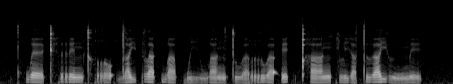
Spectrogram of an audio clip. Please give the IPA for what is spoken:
kʰ w ɛː˨˩ kʰ r e˧ n kʰ r ɔ˨˩ ʔ d a˦˥ j p l a˦˥ k̚ w a˨˩ p̚ w iː˨˩ w a˨˩ ŋ t u˩˦ a̯ r u˨˩ a̯ ʔ e˥˩ k̚ pʰ aː˦˥ ŋ k l i˨˩ a̯ t ɯ˦˥ a̯ j ɯ˩˦ ŋ m e˨˩ k̚

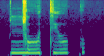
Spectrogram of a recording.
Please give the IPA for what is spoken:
ŋ͡ǀ u tʲ u k

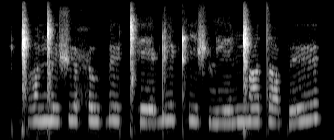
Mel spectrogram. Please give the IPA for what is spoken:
ɡ͡ǁ ɑ ŋ͡ǀ ø ʃ y ħ u ɓ ø ǀʰ e ɖ i ʈʰ i ʃ lʲ e ŋ͡ǁ ɑ t ɑ p ø

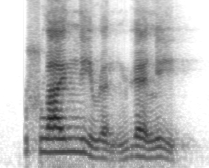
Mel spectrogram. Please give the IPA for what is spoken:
ʂ w a˥ ɪ̯ n̪ i˥˩ ɻ ə̰˨˩ n m ɥ ɛ˥˧ l i˥˩

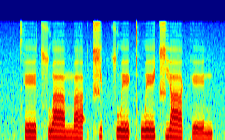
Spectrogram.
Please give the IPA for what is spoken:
t̪ʰ e˧ t͡s w a˧ m a˨ ʔ t͡ɕ ə˦ k̚ s w e˥˧ kʰ w e˦ t͡ɕ j a˥˧ k e˧ n

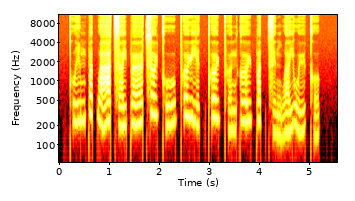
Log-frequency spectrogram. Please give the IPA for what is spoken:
kʷʰ iː˨˧ m p ɐ˥ t̚ w aː˨˥ t͡s ɐ˨ j p œː˨˧ t͡s ɵ˥ ɥ kʰ uː˨˥ pʰ ɵ˥ ɥ j ɪ˨˥ k̚ pʰ ɵ˥ ɥ pʰ ɵ˨ n k ɵ˥ ɥ p ɐ˥ t̚ t͡s ɪ˨˩ ŋ w ɐ˨˥ j w yː˨˥ kʰ ʊ˨˥ k̚

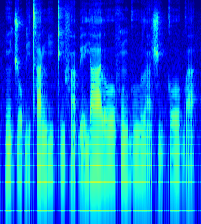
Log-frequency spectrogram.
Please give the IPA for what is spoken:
ĩ˦ t͡ʃ o˦˨ ɓ i˦ tʰ a˦ ŋ iː˦ kʼ i˦ f ã˨ ɓ e˨˦ j aː˦ l oː˦ f ũ˦ ɡ͡b uː˦ l ã˨ ʃ i˦˨ k oː˦ ɡʷ a˨

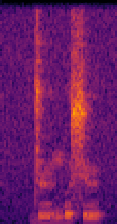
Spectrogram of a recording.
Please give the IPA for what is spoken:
d ɹ ɵ ŋ o s ɵ

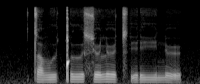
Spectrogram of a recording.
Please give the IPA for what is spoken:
t a β ɯ ǃ ɯː s ʏ l ʏː t͡sʼ i ɾ iː n ʏː

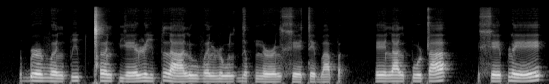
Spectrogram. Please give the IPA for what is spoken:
ɓ ə˞ β ə l p i p ǀ ə l p j e ɭ i p l a l u β ə l ɳ u l d ə p n ə˞ l x e t e b a p | e l a l p u ʈ a | x e p ɳ e

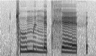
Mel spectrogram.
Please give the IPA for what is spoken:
ǀ u m ɨ ŋ ɛ t x ɛ θ

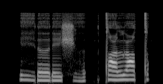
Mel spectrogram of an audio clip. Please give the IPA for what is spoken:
e̤˦˨ ɾ əː˨ ɾ e˨ ʃ ə̤˨ | tˤ u˨ l u˨ tˤ

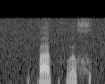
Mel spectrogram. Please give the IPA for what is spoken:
p a˩˥ kʷʰ ɐ˩˥ xʷ

